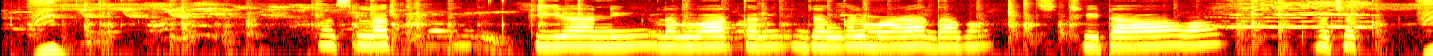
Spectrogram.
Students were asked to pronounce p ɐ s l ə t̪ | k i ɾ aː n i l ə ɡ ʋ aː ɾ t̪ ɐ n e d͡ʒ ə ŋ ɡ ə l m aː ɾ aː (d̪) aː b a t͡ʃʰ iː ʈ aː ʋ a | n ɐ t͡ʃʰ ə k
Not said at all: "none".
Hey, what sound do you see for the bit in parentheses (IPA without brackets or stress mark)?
d̪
